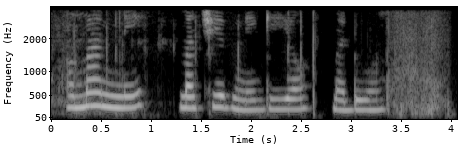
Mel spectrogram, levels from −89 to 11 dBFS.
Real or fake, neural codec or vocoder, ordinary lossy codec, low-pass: real; none; AAC, 32 kbps; 3.6 kHz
